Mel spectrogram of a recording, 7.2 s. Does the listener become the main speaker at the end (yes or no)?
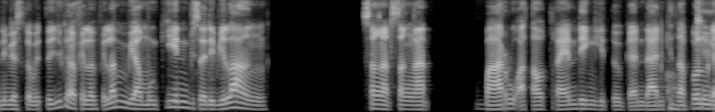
no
